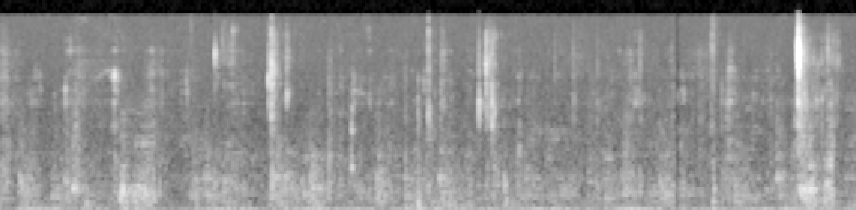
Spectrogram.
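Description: A person chewing and crunching crispy lechon kawali, deep-fried pork belly eaten by hand, with many small crackles of the crisp skin and one sharper crunch near the end.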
